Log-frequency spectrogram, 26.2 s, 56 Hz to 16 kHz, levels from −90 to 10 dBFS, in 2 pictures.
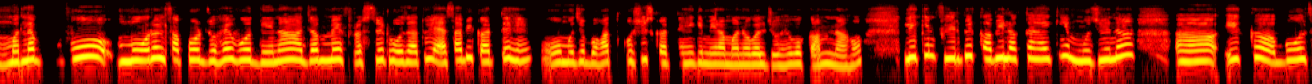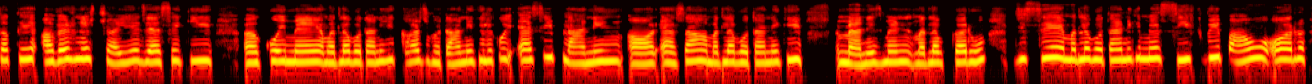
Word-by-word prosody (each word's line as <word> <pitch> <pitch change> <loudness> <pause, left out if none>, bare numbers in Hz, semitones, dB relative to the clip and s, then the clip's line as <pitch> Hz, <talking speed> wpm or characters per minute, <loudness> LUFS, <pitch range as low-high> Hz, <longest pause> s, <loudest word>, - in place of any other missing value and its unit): मतलब 265 +2 +3 0.3
वो 360 +8 +5
moral 280 +5 +5
support 290 0 +1
जो 265 +1 -1
है 300 - +4
वो 290 +1 +3
देना 245 +2 -1 0.2
जब 275 +1 +3
मैं 295 - +4
फ्रस्ट्रेट 265 +3 -4
हो 260 -2 +2
जाती 250 +4 0
हूँ 280 - +1
ऐसा 245 +4 +2
भी 335 +3 +1
करते 255 +4 0
हैं, 275 -1 -1 0.2
वो 235 +2 -2
मुझे 245 +1 -2
बहुत 230 +2 -1
कोशिश 265 +3 -6
करते 230 -1 -4
हैं 230 - -4
कि 235 - -4
मेरा 220 0 -1
मनोबल 215 0 0
जो 200 0 -6
है 200 - -5
वो 225 +1 0
कम - - -1
ना 190 -2 -2
हो, 220 +4 -5 0.4
लेकिन 345 +4 +3
फिर 320 -1 +2
भी 380 - +6
कभी 320 +1 +4
लगता 315 0 +2
है 305 - +2
कि 380 0 -1
मुझे 280 -1 +1
ना 355 +6 +4 0.5
अ, 260 +1 +3
एक 310 +3 -3 0.3
बोल 295 +3 +1
सकते 285 +1 -2
हैं 310 - +2 0.2
अवेयरनेस 300 +3 +2
चाहिए 255 -1 -3
जैसे 255 +1 -1
कि 275 +2 -2 0.3
अ, 240 - +3
कोई 265 -1 +1
मैं 255 0 +2
मतलब 250 +1 0
होता 250 0 -1
है 240 - -1
ना 260 - -1
कि 285 +2 -3
खर्च 260 +1 -2
घटाने 235 +3 -2
के 275 - -4
लिए 270 - 0
कोई 310 0 -4 0.2
ऐसी 345 +5 -2
प्लानिंग 255 +1 -1 0.2
और 225 +1 +2 0.2
ऐसा 265 +4 -1
मतलब 245 0 -1
होता 240 0 -1
है 235 - -1
ना 250 - -1
कि 295 +2 +2 0.4
मैनेजमेंट 240 +2 +1
मतलब 235 +2 0
करूँ, 255 +3 +2 0.3
जिससे 320 +3 +1
मतलब 295 0 +2
होता 290 -1 0
है 290 - +1
ना 305 - 0
कि 320 - -2
मैं 320 +1 +2
सीख 295 0 -3
भी 340 +1 +4
पाऊँ 295 +4 +2
और 295 +2 +2
270 Hz, 200 wpm, -22 LUFS, 245-300 Hz, 0.5 s, भी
